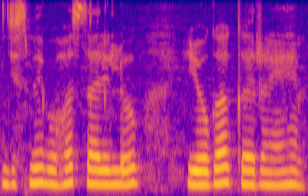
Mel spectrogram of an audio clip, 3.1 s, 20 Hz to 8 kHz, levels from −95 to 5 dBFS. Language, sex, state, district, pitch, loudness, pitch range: Hindi, female, Jharkhand, Deoghar, 215 Hz, -14 LUFS, 210-230 Hz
